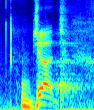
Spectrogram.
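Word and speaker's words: judge: हम जज कहते हैं जज यहां पे दी साइलेंट होता है तो जज कहलाता है नेक्स्ट है जो मजदूर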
